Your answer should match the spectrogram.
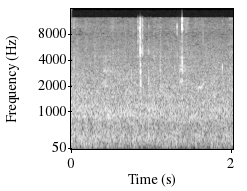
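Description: Steady outdoor background noise, with two faint short clicks a little under a second in and again about half a second later.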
